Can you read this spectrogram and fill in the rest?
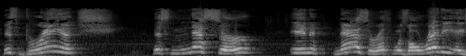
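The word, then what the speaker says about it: neser (נֵצֶר): In Hebrew, the word for branch is neser. The first syllable of Nazareth.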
